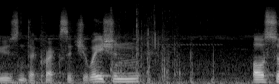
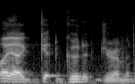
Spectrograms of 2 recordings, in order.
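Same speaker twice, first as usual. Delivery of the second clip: ordinary talk, nothing marked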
